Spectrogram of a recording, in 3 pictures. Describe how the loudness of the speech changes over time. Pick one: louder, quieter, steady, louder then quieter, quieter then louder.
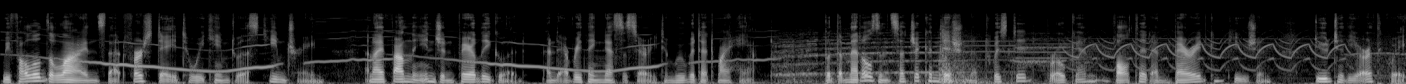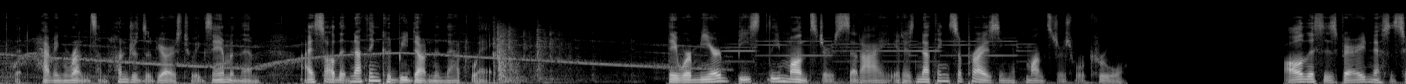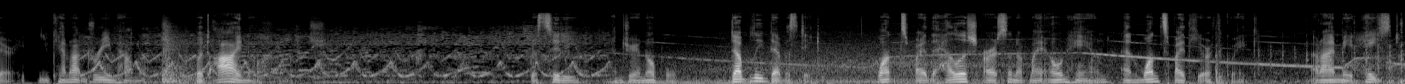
steady.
